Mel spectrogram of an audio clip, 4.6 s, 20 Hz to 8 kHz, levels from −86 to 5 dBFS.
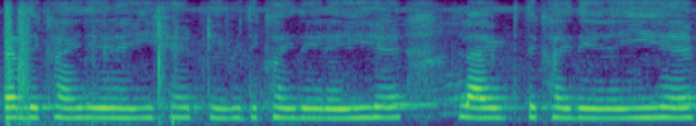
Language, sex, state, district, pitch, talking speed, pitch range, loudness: Hindi, female, Bihar, Saharsa, 230 Hz, 180 wpm, 230-235 Hz, -19 LUFS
